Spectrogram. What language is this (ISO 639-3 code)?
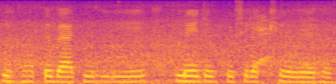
hin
